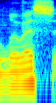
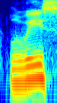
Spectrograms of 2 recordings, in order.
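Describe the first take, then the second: First: The name sounds like English Lewis, stressed first. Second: The name sounds like loo-EES, stressed at the end. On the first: This is how people in the original game said it. The speaker calls it wrong. "Lewis is like what I probably used to call him" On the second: This is the name's real pronunciation. The speaker calls it right. "Luis is more what I call him"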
